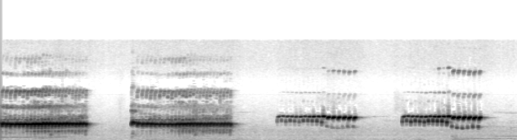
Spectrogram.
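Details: A Spanish Timbrado canary sings long, continuous metallic "ri-ri-ri" timbre trills, then shorter rapid pulsed rolls, each about a second and a half, with brief pauses between.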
